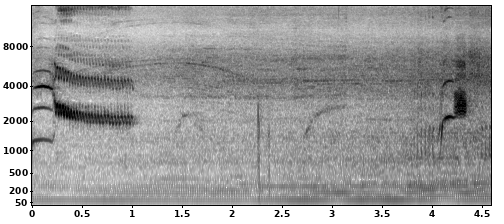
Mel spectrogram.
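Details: Asian pied starling song meant to trigger silent or stressed starlings: a single loud descending whistle at the start, then faint notes over a strong low hum.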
